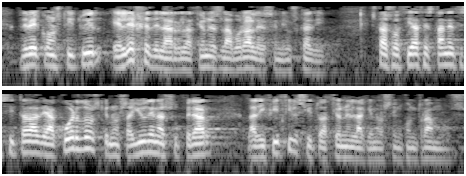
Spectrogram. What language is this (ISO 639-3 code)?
spa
